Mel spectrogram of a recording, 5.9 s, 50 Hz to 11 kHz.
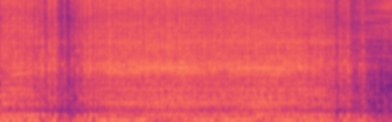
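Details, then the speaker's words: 1970 Plymouth Cuda 340 V8, engine built about a year earlier and left sitting, on first fire-up: lumpy, uneven loping idle with dropping pulses, running on about six cylinders; compression test found low compression causing the misfire. "When we initially fired it off, it was running on about six cylinders. So we did a quick compression test to find out it had low compression on it."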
